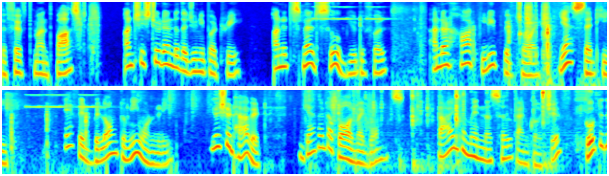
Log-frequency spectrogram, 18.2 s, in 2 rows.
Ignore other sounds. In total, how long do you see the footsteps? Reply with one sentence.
The footsteps can be heard for 9 seconds in total.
